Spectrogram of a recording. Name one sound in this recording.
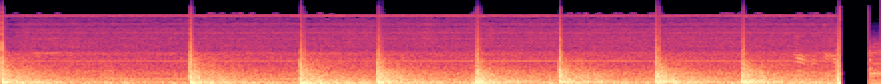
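Rockets fire one after another, each launch a loud boom followed by a rushing roar.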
